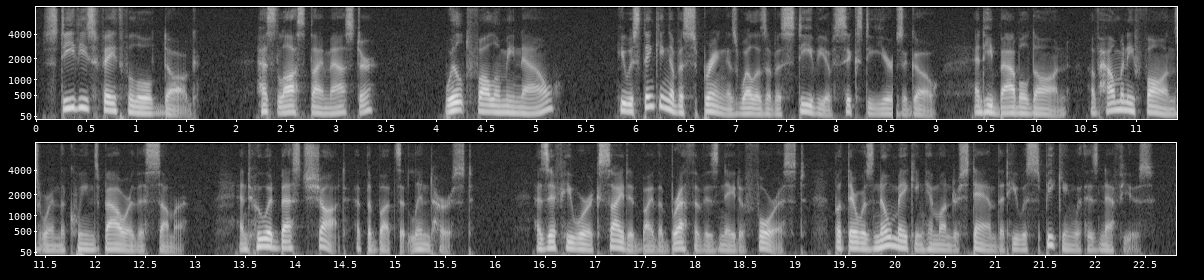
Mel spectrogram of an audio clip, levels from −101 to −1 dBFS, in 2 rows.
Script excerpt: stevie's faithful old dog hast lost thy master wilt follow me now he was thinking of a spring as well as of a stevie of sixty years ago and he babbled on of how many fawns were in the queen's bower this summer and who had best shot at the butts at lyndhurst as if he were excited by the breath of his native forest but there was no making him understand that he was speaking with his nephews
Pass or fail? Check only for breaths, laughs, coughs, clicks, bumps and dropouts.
fail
